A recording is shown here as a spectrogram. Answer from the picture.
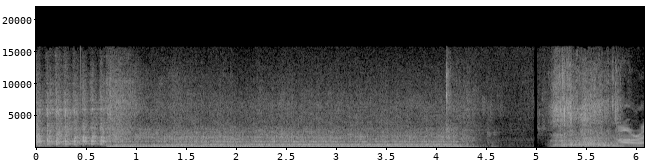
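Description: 115 hp Yamaha outboard motor being cranked by its starter and catching, then running at a steady idle for about three and a half seconds before stopping suddenly. A man's voice comes in near the end.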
